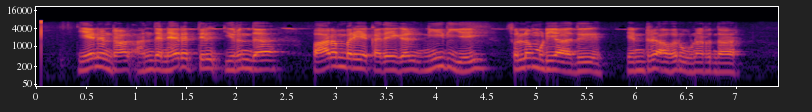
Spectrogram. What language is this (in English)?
Tamil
